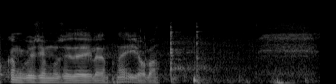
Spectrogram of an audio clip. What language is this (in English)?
Estonian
